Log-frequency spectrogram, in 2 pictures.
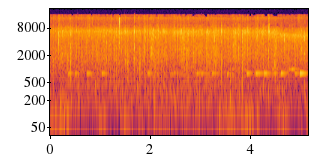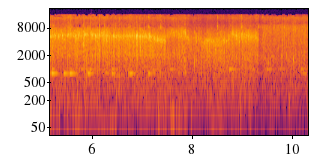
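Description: Footsteps thud softly on a muddy path.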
